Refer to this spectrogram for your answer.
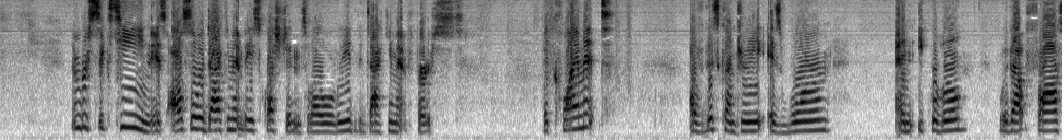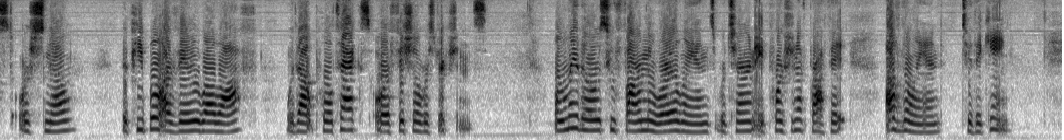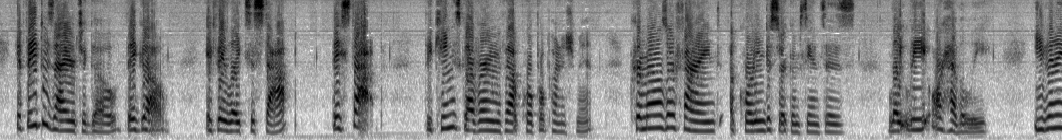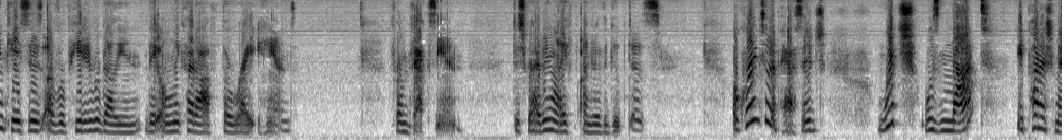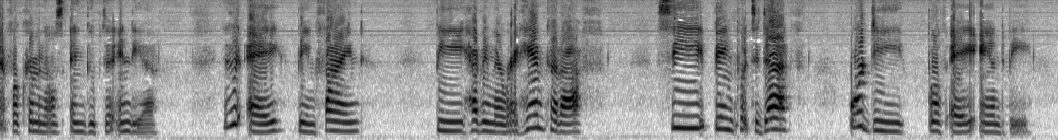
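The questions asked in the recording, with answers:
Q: According to the passage, which was not a punishment for criminals in Gupta India?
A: C: Being put to death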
